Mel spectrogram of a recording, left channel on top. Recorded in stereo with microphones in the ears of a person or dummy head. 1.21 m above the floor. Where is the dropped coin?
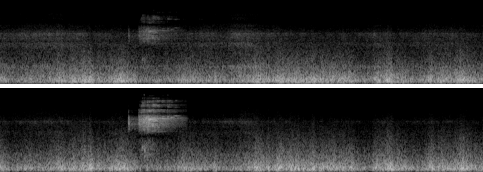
60° right (ahead or behind).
